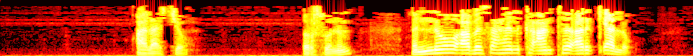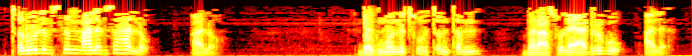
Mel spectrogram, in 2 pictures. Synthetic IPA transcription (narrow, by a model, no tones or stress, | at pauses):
ʔa̰la̰t͡ʃːɛ̰w | ʔɨɾsunɨmː | ʔɨnːəwaβəsaɦɨnkʰəant̪ʰəaɾɨkʼːjalːə̰hu | t̪ʼɨɾulɨβsɨmaləβsəhalːə̰hu | ʔa̰lə̰hu | d̪əɡmo̞nɨt͡sʼuht̪ʼɨmt̪ʼɨm | bəɾasulajad̪ɾɨɡu | ʔalə̰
